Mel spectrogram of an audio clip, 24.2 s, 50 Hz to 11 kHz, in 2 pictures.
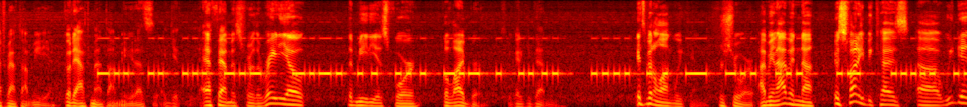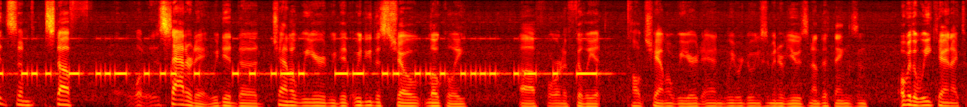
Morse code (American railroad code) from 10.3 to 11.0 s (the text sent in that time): A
